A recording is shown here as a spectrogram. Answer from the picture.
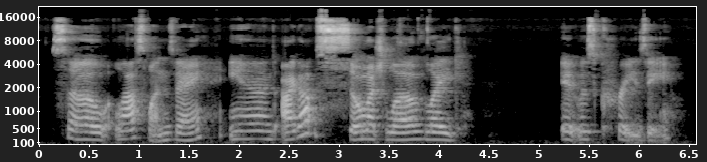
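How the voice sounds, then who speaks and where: A woman speaks at a very slow pace and a fairly high pitch. Room echo is audible. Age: 20s. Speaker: beauty vlogger. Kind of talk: makeup tutorial with casual chat. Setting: home hallway by a window.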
